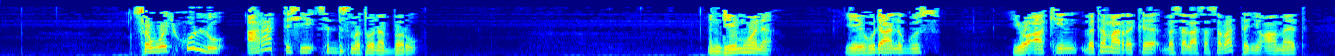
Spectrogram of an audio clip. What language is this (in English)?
Amharic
